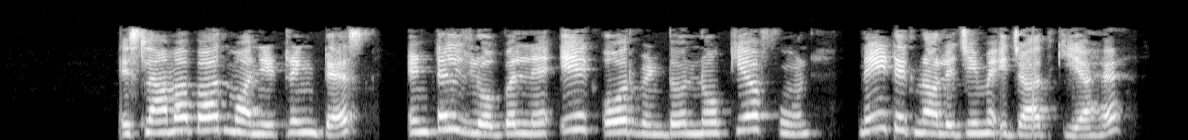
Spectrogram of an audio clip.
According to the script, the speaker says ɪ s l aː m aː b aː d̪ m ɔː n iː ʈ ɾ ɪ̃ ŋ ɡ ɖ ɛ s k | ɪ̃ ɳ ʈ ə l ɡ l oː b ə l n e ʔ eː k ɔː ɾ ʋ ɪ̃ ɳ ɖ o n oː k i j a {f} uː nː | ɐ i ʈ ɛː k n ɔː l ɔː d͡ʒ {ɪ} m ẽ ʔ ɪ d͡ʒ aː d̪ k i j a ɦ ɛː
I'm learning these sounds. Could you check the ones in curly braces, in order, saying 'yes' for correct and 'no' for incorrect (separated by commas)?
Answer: yes, no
